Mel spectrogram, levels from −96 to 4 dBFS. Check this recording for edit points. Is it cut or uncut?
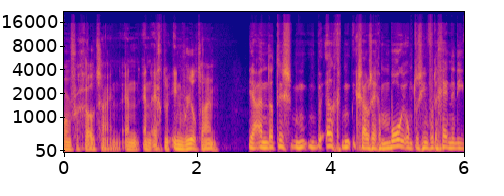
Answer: uncut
